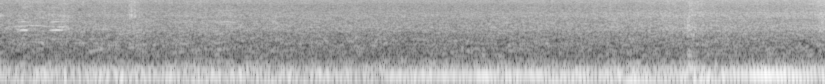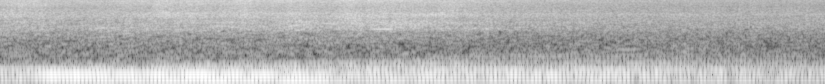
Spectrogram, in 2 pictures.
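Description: A motor vehicle's engine running steadily, swelling louder for a couple of seconds around the middle before easing back.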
